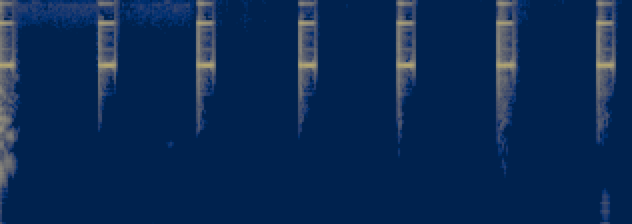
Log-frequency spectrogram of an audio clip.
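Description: Electronic countdown-timer beeps, one short high beep each second, marking the time given to guess the answer.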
